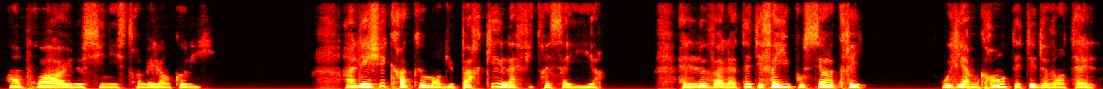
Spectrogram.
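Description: Dark, husky audiobook narrator. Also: mid-range voice, no echo. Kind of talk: reading a classic adventure novel aloud.

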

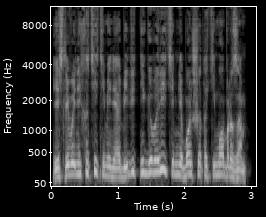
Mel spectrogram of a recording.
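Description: A man's voice: on the high side, very fast, warm tone, slightly rough, no room sound, studio quality, pitched above the performer's own voice. A man voicing an earnest, devoted young doctor who pleads passionately and drops to urgent whispers. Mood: fervent.

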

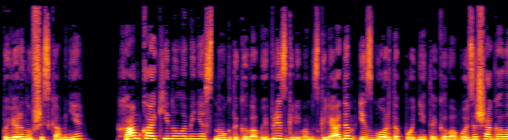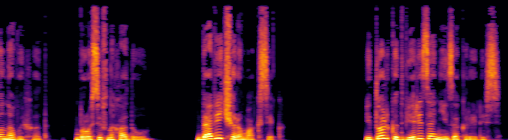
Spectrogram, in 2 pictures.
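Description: A woman narrating a novel in the first person with a lively, expressive reading. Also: mid-range voice, fairly quick. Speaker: audiobook narrator.

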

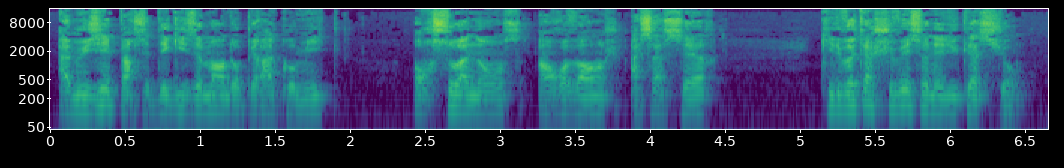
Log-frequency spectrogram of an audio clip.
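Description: Male audiobook reader, deep-ish and slightly hoarse, steady literary narration. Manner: measured, even storytelling.

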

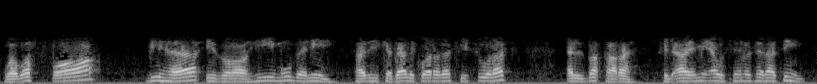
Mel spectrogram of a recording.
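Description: A man's voice: a little high, fairly even intonation, brisk, husky, dry recording. A man teaching an online Quran recitation lesson, patiently quizzing students and chanting the example words. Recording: tinny phone-like online audio.

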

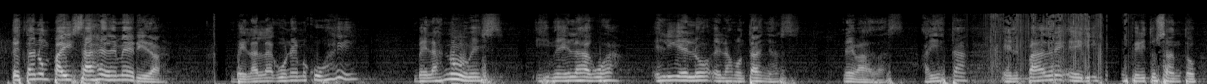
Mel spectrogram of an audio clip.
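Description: Animated Venezuelan priest lecturing. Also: male voice, on the high side, normal speed, slight background noise, rough recording. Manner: animated storyteller, acts out quoted voices. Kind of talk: lecture to a parish group.

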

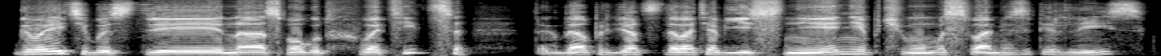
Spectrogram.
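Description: A man voicing a young noblewoman who answers with sharp, indignant scorn. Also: fairly low pitch, a little fast, dry recording, clean studio sound. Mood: scornful.

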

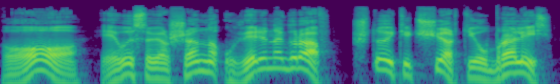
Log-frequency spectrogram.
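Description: A man's voice: medium pitch, huge pitch swings, moderate pace, no room sound. An eager, proud landowner who bursts out in exclamations, his voice swinging up and down. A man voices him in an audiobook. The recording is dry and close. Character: excitable older Spanish landowner, proud.

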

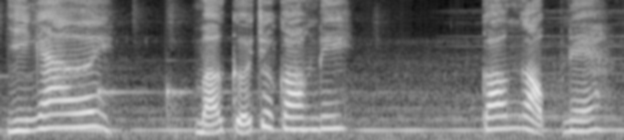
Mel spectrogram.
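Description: An actress playing a calm, caring young daughter-in-law. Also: female voice, high-pitched, measured pace, big-room sound, over music. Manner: soothing, patient.

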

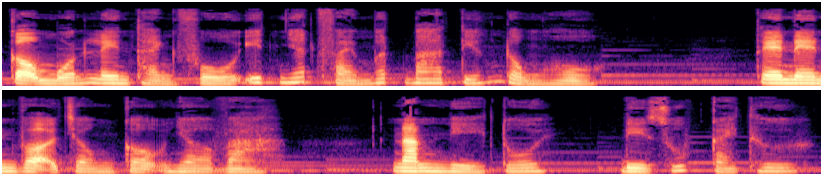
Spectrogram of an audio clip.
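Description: Low-voiced young woman narrating a story. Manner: calm, steady storytelling. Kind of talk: first-person audio story narration.

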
